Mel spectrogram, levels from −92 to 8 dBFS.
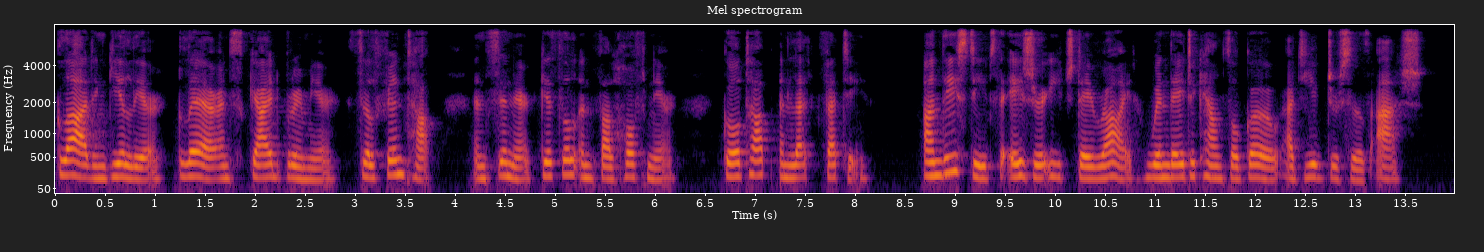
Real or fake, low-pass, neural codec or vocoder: real; 7.2 kHz; none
